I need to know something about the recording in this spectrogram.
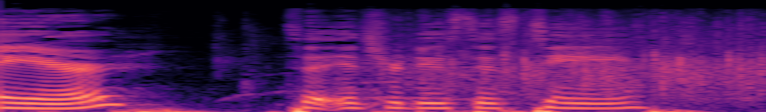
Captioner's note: applause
